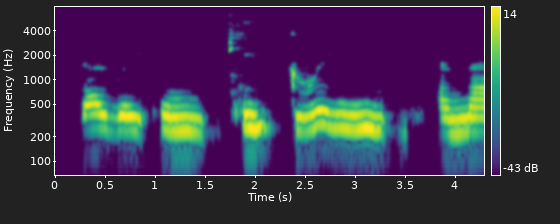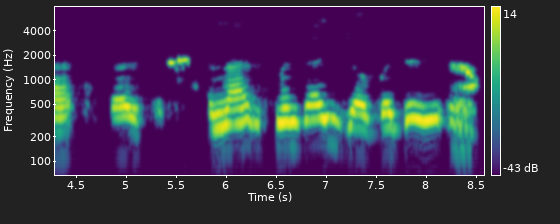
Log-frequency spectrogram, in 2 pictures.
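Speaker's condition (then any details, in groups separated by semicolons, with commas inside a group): Cerebral palsy; from birth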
